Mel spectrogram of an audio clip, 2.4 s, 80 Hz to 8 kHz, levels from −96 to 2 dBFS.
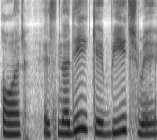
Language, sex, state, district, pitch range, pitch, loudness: Hindi, female, Madhya Pradesh, Bhopal, 215-255 Hz, 230 Hz, -14 LUFS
